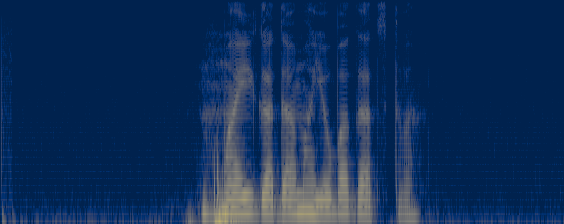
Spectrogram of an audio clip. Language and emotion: Russian, neutral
